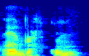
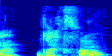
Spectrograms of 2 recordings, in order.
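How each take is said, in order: First: The middle consonant is a K sound. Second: The middle consonant is an S sound. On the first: The speaker calls it wrong. "si tu mets un C, ça fera un garcon ... Ça ne veut rien dire" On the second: The speaker calls it right. "Pour obtenir le son S devant A, O, U, on écrit un C C D"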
